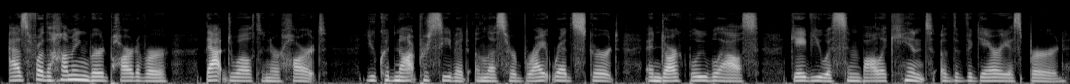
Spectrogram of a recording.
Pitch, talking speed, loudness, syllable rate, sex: 165 Hz, 200 wpm, -19 LUFS, 5.0 syllables/s, female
